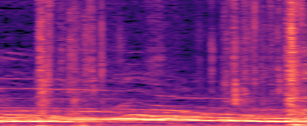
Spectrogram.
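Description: Singing from a TV: long held vocal notes sliding slowly downward, with light knocks and rustling as the camera is handled.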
